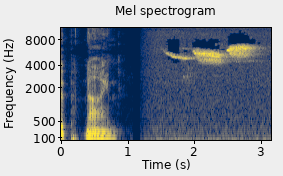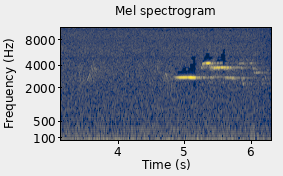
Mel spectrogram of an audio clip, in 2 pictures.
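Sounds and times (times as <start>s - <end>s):
speech: 0.0s - 0.9s
steady outdoor hiss: 0.4s - 6.3s
black-throated blue warbler and hermit thrush singing: 1.5s - 3.8s, 4.6s - 6.3s.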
